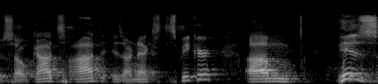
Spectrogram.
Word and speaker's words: Saad: Is that close? Saad. There's a little thing you have to do. So Gad Saad is our next speaker.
